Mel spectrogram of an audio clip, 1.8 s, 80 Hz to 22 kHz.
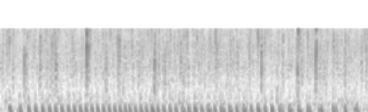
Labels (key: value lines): label: biophony
recorder: SoundTrap 300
